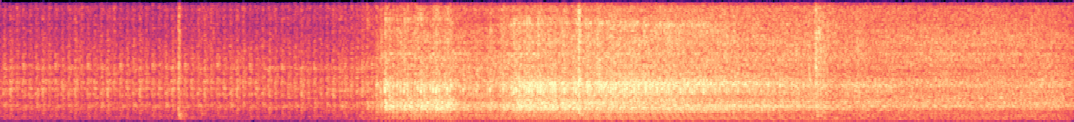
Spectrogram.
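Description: Land Rover Defender engine starting about two seconds in and pulling away, the engine note climbing as it catches, then slowly fading as the vehicle drives off. A short click about a second in.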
